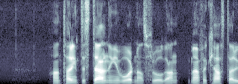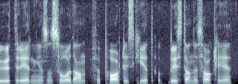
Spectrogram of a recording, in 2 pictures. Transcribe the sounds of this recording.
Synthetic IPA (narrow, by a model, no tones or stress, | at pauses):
hant̪ʰɑːɾɪnt̪əst̪ɛlnɪŋɪvoːɖɳad̪sfɾoːɡanmɛnfœɾkʰast̪aɾʉ̟ːt̪ɾeːd̪nɪŋənsɔmsoːd̪anfœɾpʰɑːʈɪskheːt̪ʰɔk̚bɾɪst̪a̰nd̪əsɑːklɪɡheːt̪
